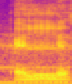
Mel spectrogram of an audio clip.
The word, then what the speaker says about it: elles: Non, c'est elles. Elles.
